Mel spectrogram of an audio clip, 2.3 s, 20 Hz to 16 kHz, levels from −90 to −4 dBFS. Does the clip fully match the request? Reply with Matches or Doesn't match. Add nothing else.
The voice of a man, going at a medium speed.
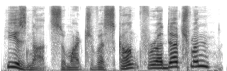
Doesn't match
